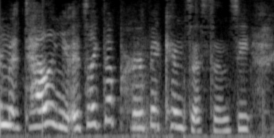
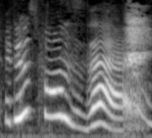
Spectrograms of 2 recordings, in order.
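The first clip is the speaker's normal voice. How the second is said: loud, slow pointed comeback; sarcastic retort; 7 semitones higher, 11 dB louder, slower than usual. Retold or imitated. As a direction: snap it back sarcastically. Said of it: "I was like".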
